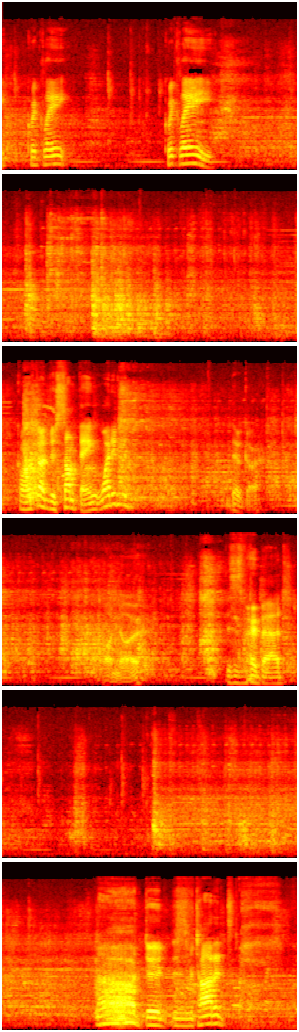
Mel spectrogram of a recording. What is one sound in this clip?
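Fighting sounds from a video game play through television speakers.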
